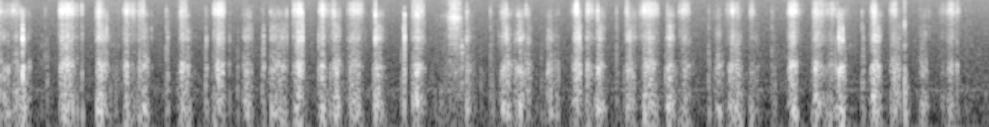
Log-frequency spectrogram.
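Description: A fine-tip gel pen writes Korean cursive in blue ink on a lined black paper notebook page lying flat on a solid surface. Quiet, rapid, continuous scratching comes in short bright strokes with a gritty, crunchy texture as the tip drags across the paper.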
